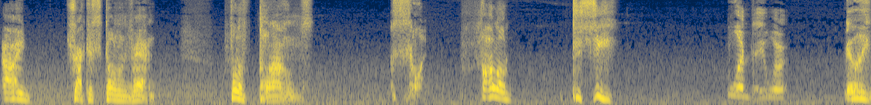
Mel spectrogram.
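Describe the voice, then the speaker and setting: Raspy and put-on, this character voice moves at a very slow pace with long, frequent pauses and very wide pitch swings. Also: man, high pitch for a man. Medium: video game.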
